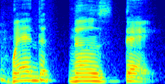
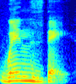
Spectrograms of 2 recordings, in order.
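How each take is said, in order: First: Every written letter is sounded out. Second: It is said the usual, everyday way. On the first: The speaker calls it wrong. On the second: The speaker calls it right.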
